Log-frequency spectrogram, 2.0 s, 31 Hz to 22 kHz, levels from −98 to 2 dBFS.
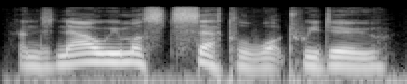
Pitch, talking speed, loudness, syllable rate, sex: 140 Hz, 235 wpm, -15 LUFS, 5.0 syllables/s, male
